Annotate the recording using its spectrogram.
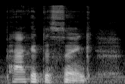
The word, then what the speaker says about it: Paquet De Cinq: This was their first locally released single from their debut EP, Paquet De Cinq, called Broken Halos.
